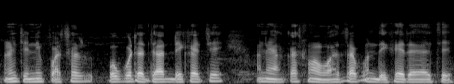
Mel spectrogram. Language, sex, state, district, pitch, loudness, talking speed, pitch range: Gujarati, male, Gujarat, Gandhinagar, 125 Hz, -20 LUFS, 200 wpm, 115-130 Hz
